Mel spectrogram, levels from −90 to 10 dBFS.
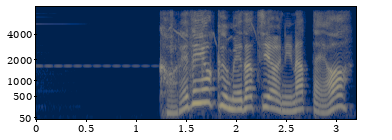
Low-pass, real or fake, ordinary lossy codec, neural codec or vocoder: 7.2 kHz; real; none; none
